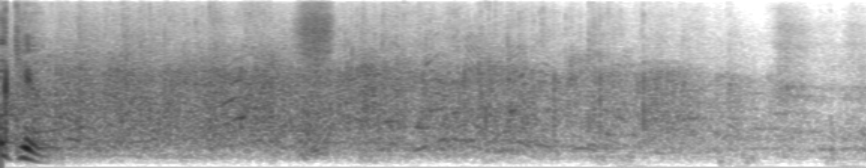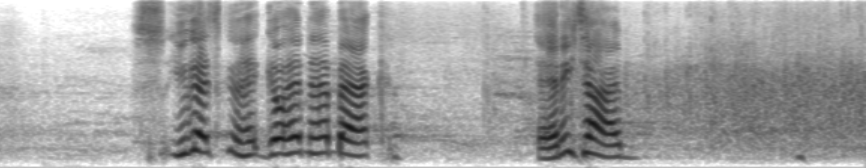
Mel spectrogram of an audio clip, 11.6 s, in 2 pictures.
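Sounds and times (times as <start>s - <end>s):
speech: 0.0s - 0.4s, 7.0s - 8.5s, 9.4s - 10.1s
audience applause: 0.0s - 5.4s, 9.6s - 11.5s.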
